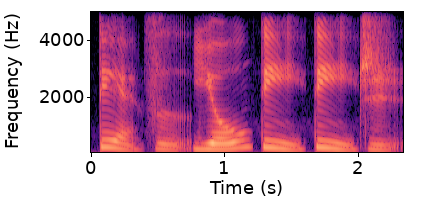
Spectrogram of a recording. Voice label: e-mail addy, chinese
